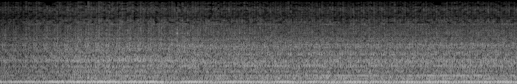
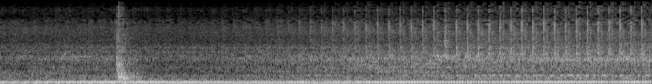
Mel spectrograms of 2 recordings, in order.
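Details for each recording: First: Lada Niva after engine knock repair, first trial start with hydraulic lifters still filling with oil: steady, smooth idle with low even hum, no clear ticking or chain slap; noises mostly gone, normal idle. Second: 2008 Mitsubishi Outlander, 166,000 km, due for timing chain, cold start: quick, even tapping about three times a second locked to engine speed; noisy hydraulic lifters, worse when cold.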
